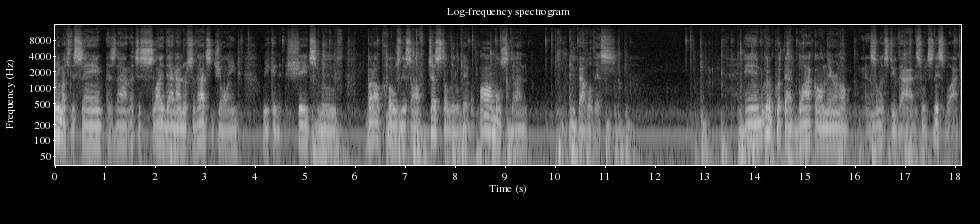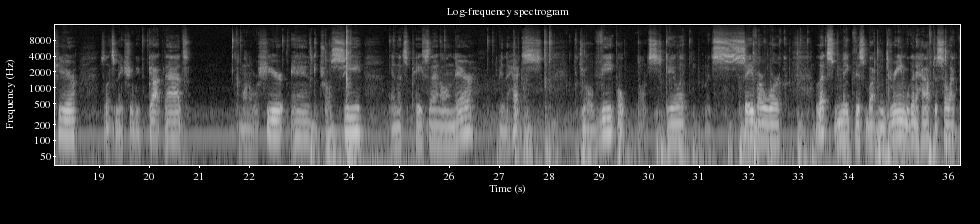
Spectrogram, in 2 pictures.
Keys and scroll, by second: 2.3 Tab, 5.3 alt+a, 6.6 Tab, 7.2 alt+a, 8.0 2, 8.8 e, 9.0 s, 10.2 alt+a, 11.2 ctrl+b, 12.9 Tab, 13.7 alt+a, 28.7 s, 29.4 Escape, 30.3 alt+a, 31.8 ctrl+s, 33.8 Tab, 34.6 alt+a, 35.6 3, 35.9 c.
